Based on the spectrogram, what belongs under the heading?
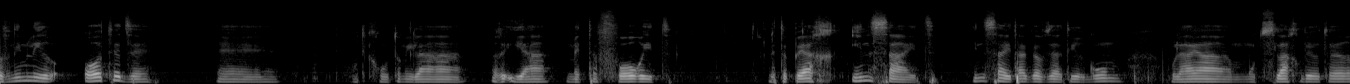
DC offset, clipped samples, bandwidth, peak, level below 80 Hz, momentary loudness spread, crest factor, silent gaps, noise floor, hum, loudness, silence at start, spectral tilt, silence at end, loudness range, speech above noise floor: under 0.1%; under 0.1%; 14 kHz; -12 dBFS; -66 dBFS; 17 LU; 24 dB; none; -67 dBFS; none; -34 LUFS; 0 s; -5 dB/octave; 0 s; 7 LU; 33 dB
